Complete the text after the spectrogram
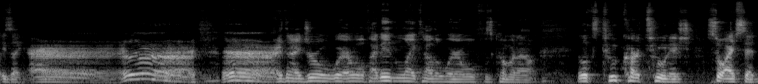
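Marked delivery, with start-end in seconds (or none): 0.3-2.7 repeated drawn-out monster growls; Frankenstein monster growl. Acted. Showing his Frankenstein drawing, imitated monster growl. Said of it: "I liked how the Frankenstein".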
